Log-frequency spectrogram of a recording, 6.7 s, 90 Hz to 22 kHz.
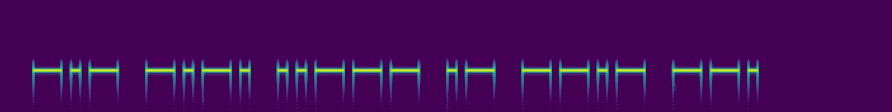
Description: Morse code, heard as a keyed tone, about 17 wpm, 700 Hz. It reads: KC2AQG
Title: USA Callsign DE Callsign - 6 Characters - 17wpm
